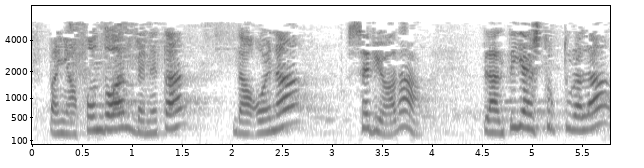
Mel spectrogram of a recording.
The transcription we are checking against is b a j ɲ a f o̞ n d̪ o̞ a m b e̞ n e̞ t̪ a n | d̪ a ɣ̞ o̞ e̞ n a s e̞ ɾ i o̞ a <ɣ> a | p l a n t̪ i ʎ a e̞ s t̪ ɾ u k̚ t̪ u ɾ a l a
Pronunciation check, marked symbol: incorrect: ð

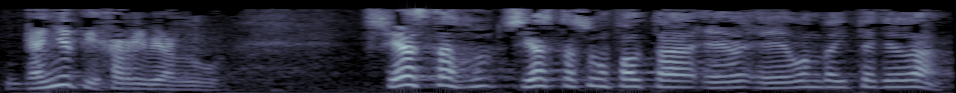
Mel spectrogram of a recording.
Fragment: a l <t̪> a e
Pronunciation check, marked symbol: correct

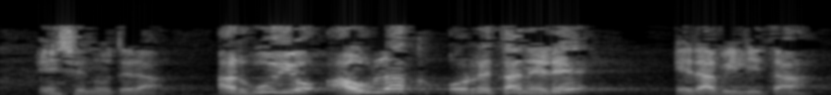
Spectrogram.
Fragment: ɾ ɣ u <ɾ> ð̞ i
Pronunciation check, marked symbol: incorrect: none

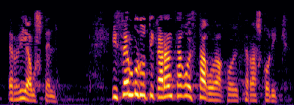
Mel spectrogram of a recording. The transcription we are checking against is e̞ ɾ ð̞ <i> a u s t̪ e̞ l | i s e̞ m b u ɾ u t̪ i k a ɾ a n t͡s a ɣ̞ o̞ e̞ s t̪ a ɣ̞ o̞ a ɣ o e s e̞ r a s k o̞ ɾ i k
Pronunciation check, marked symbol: correct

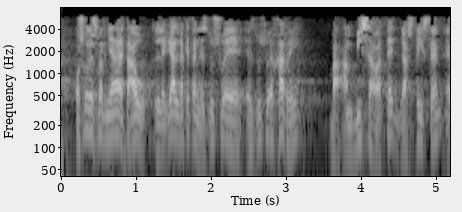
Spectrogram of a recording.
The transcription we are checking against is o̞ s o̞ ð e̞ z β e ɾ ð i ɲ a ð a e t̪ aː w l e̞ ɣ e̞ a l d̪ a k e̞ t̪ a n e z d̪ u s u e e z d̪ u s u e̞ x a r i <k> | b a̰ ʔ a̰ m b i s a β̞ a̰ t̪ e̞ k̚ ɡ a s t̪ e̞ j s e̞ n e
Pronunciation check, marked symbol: incorrect: none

